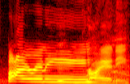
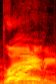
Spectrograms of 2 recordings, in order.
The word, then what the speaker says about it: Briony: Because I read the entire book thinking it was Briony, but then maybe it was Byrony. Briony.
